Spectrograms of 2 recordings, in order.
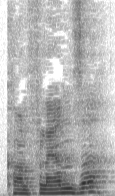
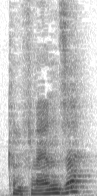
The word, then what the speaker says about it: Confianza: And we are at Leish's Lacquer, Confianza. Rhymes with George Costanza.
